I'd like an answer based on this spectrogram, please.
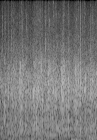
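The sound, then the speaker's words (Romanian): Long applause from a theatre audience for the actors at a premiere, dense and steady loud clapping throughout with no breaks. “Aplauze îndelungate răsplătesc efortul actorilor, iar regizorul vine și el pe scenă, ca la orice premieră, pentru a mulțumi publicului.”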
